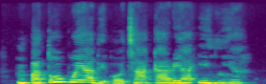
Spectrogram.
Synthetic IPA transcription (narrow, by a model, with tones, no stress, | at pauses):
m̩˨pa˨tʊ˦k͡pʷʊ˦ja˦dɪ˨ʔɔ˨t͡ʃa˦ka˦ɾja˦ʔi˦ɦi˦ja˦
